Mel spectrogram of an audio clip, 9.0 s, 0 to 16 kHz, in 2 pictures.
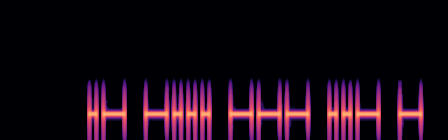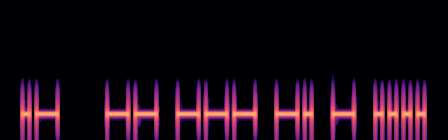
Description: Morse code, heard as a keyed tone, about 17 wpm, 700 Hz. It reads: ABOUT A MONTH
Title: Sentences from Top 800 Words 17wpm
